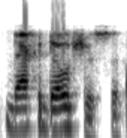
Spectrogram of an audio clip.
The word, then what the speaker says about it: Nacogdoches: And we went down to Windy Ridge in Nacogdoches. I hope I've said that right. – Yes, I think you did.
